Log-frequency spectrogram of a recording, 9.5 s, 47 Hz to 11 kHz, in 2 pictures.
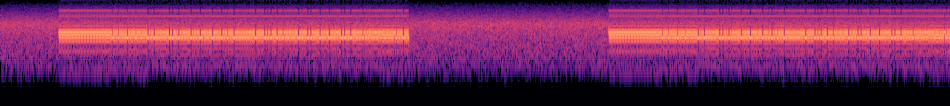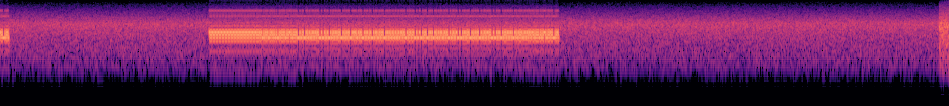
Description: Emergency Alert System (SAME) tones (header bursts), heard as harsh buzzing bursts, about 520.83 baud, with a squelch burst at the end.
